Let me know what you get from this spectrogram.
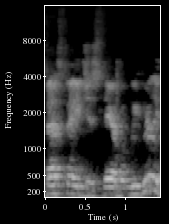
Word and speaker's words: Bethphage: I call it Bethphage. Okay, there's different pronunciation.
